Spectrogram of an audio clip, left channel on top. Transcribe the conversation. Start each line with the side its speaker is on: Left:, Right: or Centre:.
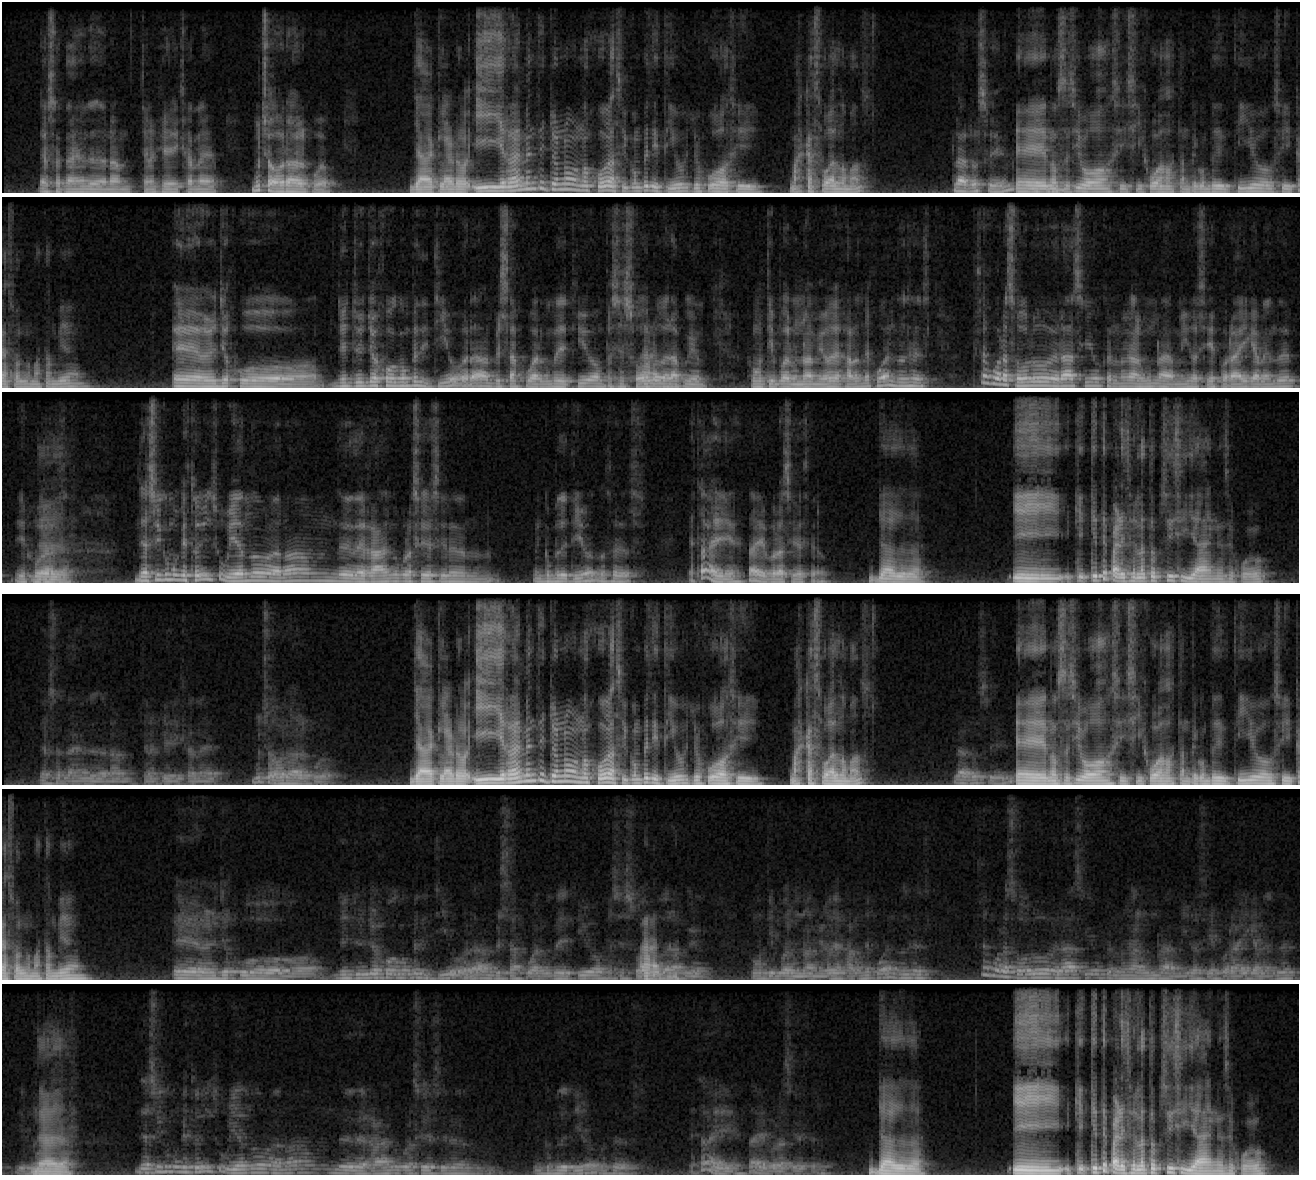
Left: Exactamente, Doram. Tienes que dedicarle muchas horas al juego.
Right: Ya, claro. Y realmente yo no, no juego así competitivo, yo juego así más casual nomás.
Left: Claro, sí.
Right: Eh,
Left: ujú.
Right: no sé si vos sí, sí juegas bastante competitivo, si casual nomás también.
Left: Eh, yo juego. Yo, yo, yo juego competitivo, ¿verdad? Empecé a jugar competitivo, empecé solo,
Right: Ah,
Left: ¿verdad?
Right: no.
Left: Porque por un tiempo algunos amigos dejaron de jugar, entonces empecé a jugar solo, ¿verdad? Así o con algún amigo así esporádicamente. Y después.
Right: Ya, ya.
Left: Y así como que estoy subiendo, ¿verdad? Mm, De, de rango, por así decir, en, en competitivo. Entonces. Está ahí, está ahí, por así decirlo.
Right: Ya, ya, ya. ¿Y qué, qué te pareció la toxicidad en ese juego?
